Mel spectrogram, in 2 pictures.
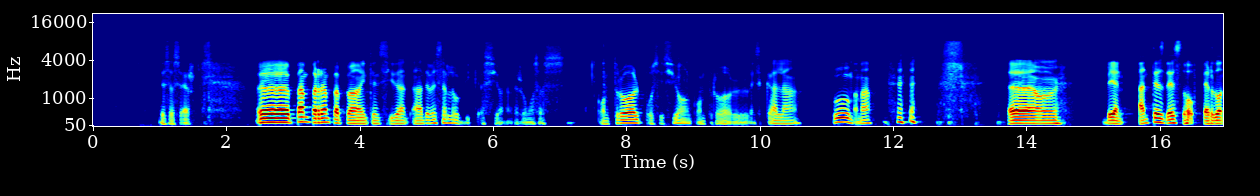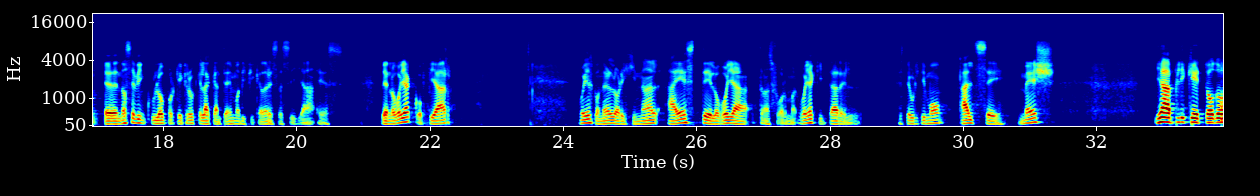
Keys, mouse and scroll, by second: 0.7 ctrl+z, 7.5 ctrl+a, 8.7 ctrl+a, 11.1 ctrl+z, 15.3-20.6 right drag, 20.6-22.1 middle drag, 21.9 shift+d, 24.2-27.4 drag, 28.5-30.9 drag, 29.9 alt+c, 31.5-33.2 middle drag.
